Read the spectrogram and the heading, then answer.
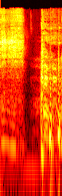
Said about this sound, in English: He's not snorting cocaine. Yeah. He's just got the sniffles. I do got the sniffles. Get that post-nasal drip.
